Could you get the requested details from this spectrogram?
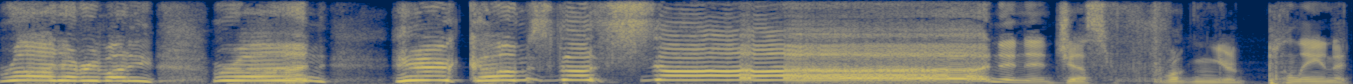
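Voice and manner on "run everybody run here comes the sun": mock very high, very slow, drawn-out screaming. Describing a planet crashing into the sun, acting out the cry: imitating screaming. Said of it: "you start screaming".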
